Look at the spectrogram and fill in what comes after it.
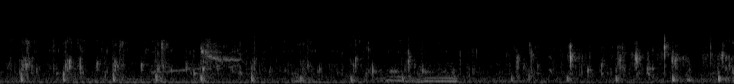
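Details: A dog giving birth to puppies, letting out a brief falling whine among soft irregular snuffling and panting noises, with a low steady hum underneath.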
